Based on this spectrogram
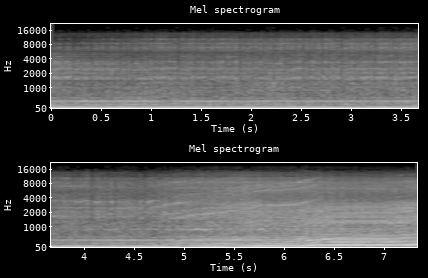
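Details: Yamaha supercharged jet ski on water test after supercharger clutch replacement, before return to customer; steady low drone at low speed, then smooth climbing whine as throttle opens, pulling cleanly. Normal running.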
